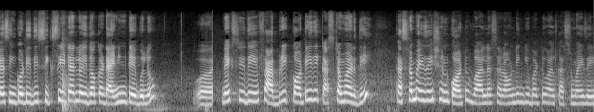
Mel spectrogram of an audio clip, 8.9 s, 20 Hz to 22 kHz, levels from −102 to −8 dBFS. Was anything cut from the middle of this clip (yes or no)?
yes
